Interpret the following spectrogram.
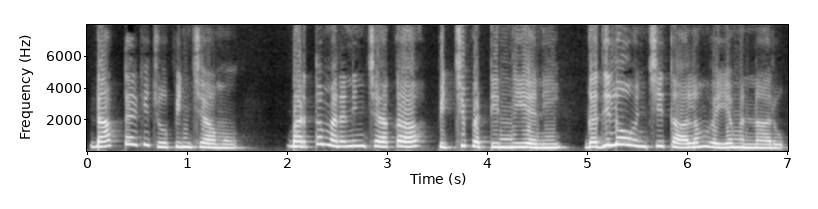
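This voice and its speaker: A grieving middle-aged brother in a storybook reading, explaining through tears in an earnest, worn-down way, voiced by a woman without lowering her voice. The voice stays high and mellow. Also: lively intonation, unhurried. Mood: tearful, weary.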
